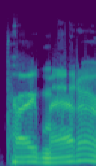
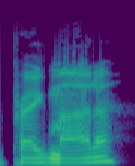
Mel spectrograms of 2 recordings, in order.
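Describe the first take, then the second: First: Pragmata with middle "a" as in "mat"; short-a pronunciation. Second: Pragmata with middle "a" as in "father"; broad-a pronunciation. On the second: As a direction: say Pragmata as prag-MAH-duh. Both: Shown as a demonstration. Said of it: "is it Pragmata or Pragmata?".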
